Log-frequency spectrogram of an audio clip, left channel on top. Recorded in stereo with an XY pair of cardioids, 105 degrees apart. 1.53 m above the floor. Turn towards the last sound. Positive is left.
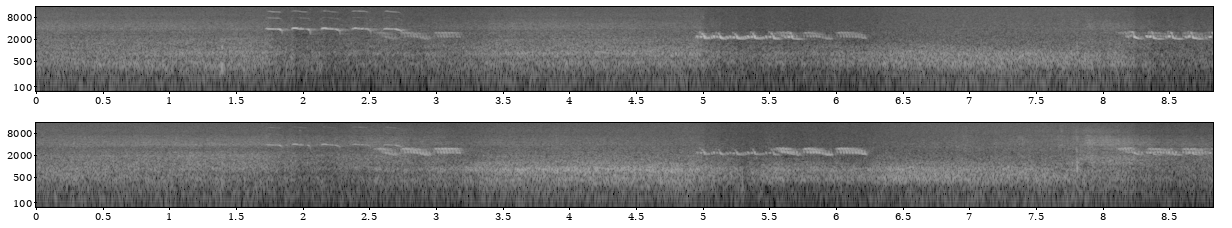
No sound to turn to.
